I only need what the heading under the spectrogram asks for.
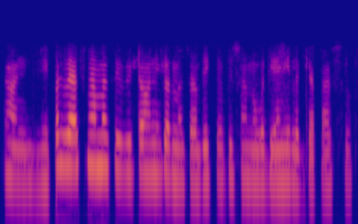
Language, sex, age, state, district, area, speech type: Punjabi, female, 30-45, Punjab, Mansa, urban, conversation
